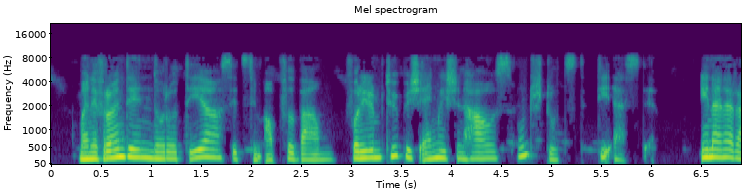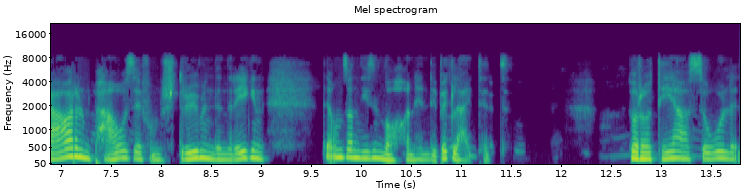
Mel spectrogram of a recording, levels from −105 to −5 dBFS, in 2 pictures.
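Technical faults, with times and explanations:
Nothing stood out on listening; the audio came through the call path without any audible problem.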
